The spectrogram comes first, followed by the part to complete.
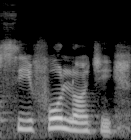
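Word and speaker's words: psephology: इन incorrect spelling वाला word होता है ना, इनकरेक्ट स्पेलिंग, उसमें आपसे पूछा जा चुका है ये वर्ड सीफोलॉजी। तो इसमें पी साइलेंट होता है फर्स्ट, इस बात का ध्यान रखेंगे।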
